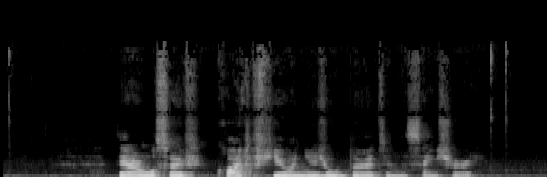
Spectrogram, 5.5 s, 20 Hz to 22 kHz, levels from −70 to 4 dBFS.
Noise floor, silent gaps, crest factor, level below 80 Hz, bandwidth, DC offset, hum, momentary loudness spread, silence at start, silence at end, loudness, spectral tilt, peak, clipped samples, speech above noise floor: -40 dBFS; none; 16 dB; -40 dBFS; 17 kHz; under 0.1%; none; 12 LU; 0.05 s; 0.25 s; -17 LUFS; -6.5 dB/octave; -2 dBFS; under 0.1%; 24 dB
